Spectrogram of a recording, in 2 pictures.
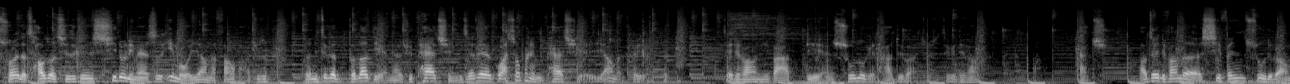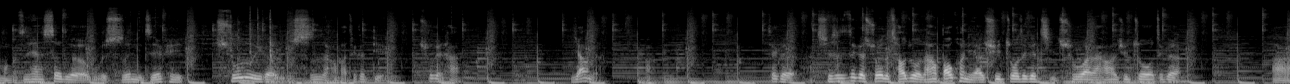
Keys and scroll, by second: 4.8-6.7 typing, 10.8 typing, 15.2 5, 15.5 0, 15.6 Return, 20.2-20.9 typing.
